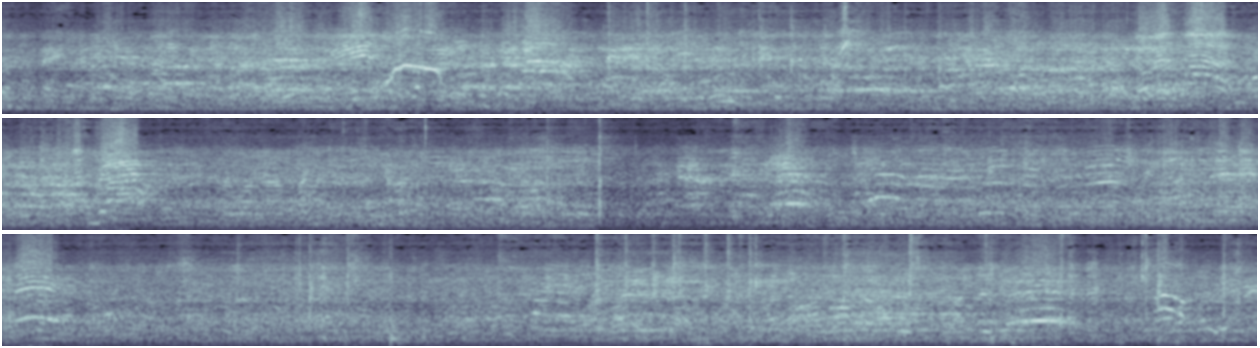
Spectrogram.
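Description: A large crowd cheers and chatters loudly outdoors.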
